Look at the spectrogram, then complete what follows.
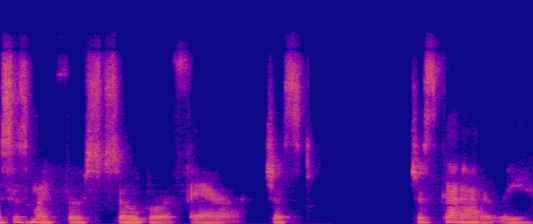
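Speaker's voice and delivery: whispered voice. Retelling what the young guy whispered at the bar: imitating someone whispering. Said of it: "he whispers to me and he goes".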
